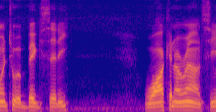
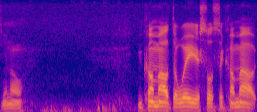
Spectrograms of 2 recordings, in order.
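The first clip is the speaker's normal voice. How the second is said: ordinary talk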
